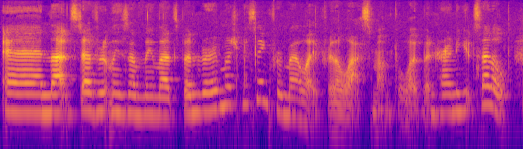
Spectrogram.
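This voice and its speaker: A woman speaks with ordinary pitch variation. Noticeable background noise runs behind her. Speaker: craft YouTuber. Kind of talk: casual vlog chat. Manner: fast; hesitant, many fillers.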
